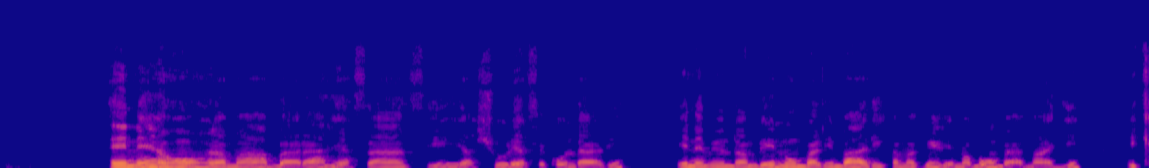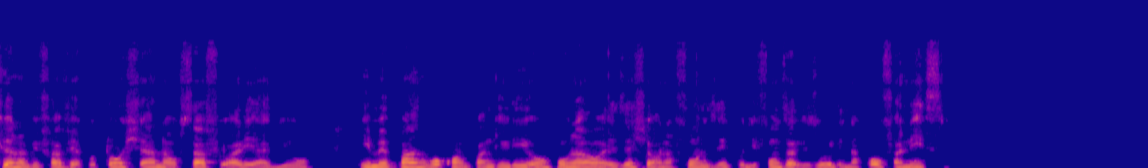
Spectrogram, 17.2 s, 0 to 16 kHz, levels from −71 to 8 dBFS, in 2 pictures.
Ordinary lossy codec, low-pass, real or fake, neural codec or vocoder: Opus, 32 kbps; 14.4 kHz; real; none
